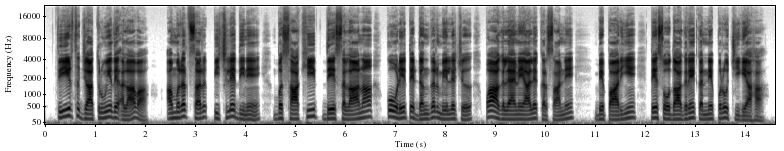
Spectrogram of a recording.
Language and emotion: Dogri, neutral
